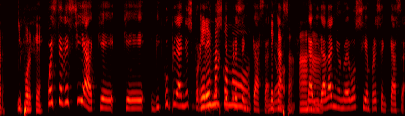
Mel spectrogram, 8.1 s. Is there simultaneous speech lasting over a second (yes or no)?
yes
